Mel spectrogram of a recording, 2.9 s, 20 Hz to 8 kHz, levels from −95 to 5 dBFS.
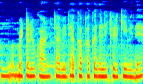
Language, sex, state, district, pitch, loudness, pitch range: Kannada, female, Karnataka, Raichur, 215 Hz, -15 LUFS, 210-220 Hz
